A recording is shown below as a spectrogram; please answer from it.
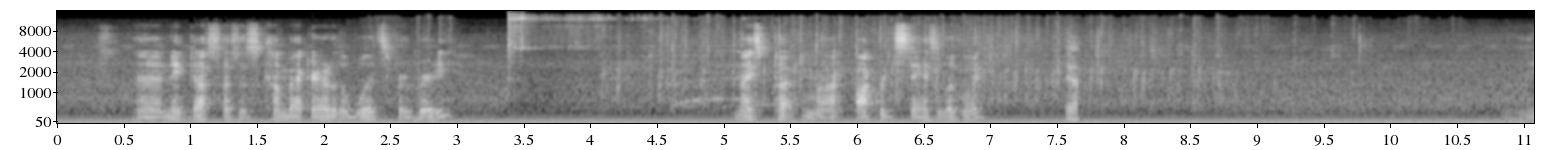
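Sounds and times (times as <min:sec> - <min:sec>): quiet outdoor ambience: 0:00.0 - 0:11.0
steady low hum: 0:00.0 - 0:11.0.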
